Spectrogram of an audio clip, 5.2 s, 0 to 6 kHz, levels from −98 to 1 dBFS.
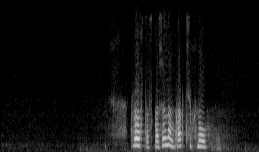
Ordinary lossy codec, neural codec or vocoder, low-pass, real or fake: Opus, 32 kbps; codec, 16 kHz, 16 kbps, FunCodec, trained on LibriTTS, 50 frames a second; 5.4 kHz; fake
